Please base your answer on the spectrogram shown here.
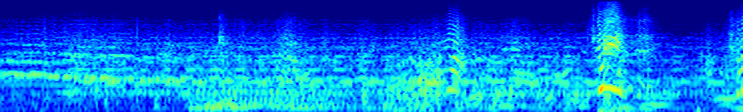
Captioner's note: ominous music; shouting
